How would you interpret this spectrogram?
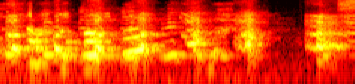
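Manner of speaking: loud, high burst of laughter; real high-pitched cackling laugh; big laugh. Real, not acted. Laughing at the teasing.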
